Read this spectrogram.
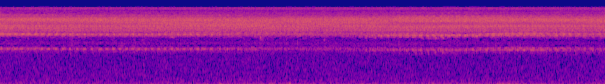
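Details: Evening cicadas (higurashi) sing in woodland, their high, bright ringing merging into one unbroken chorus. A steady thin tone sits below, and soft low rustles of wind and fallen leaves come through now and then.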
